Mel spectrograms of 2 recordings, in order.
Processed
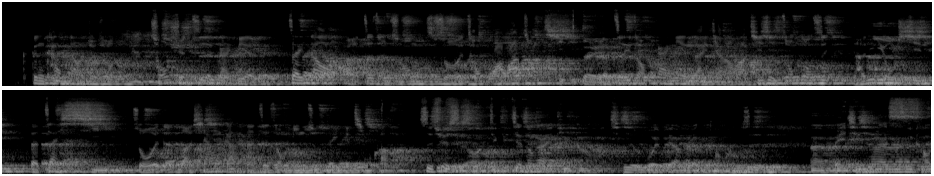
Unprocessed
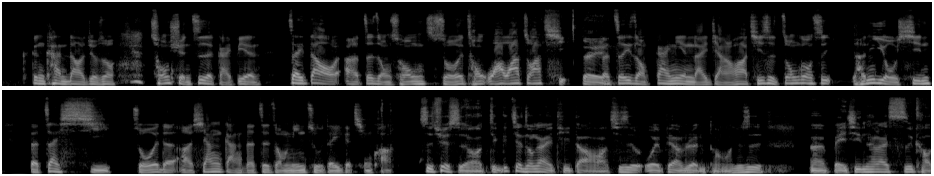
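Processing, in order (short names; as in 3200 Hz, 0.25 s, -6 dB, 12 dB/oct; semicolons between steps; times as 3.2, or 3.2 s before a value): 14.99–15.52 HPF 1200 Hz 24 dB/oct; plate-style reverb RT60 1.5 s, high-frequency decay 0.35×, pre-delay 90 ms, DRR -1.5 dB; gain -6 dB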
